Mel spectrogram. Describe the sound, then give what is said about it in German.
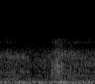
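Soft crunching footsteps on loose white gravel in a park rose garden, a few quick steps, quiet and steady with a faint outdoor hiss in the background and no talking. “und meine Schritte auf den weißen Kies in diesem wunderbaren Park lassen dich ahnen, dass ich hier an einem Platz bin, der irgendwie mit der Natur verbunden ist.”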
